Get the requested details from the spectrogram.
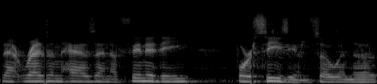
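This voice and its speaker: With a bright, sharp tone, a man talks at a fairly slow pace and medium pitch. Room echo is audible. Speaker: engineer presenting to advisory board. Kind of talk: technical presentation. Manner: hesitant, many fillers.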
